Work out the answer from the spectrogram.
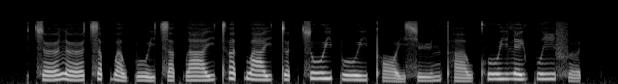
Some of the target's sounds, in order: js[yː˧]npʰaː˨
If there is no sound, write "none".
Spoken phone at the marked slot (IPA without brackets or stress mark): yː˨˥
